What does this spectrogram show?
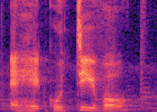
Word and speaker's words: ejecutivo: Plus, they've got those J sounds, which are like a throaty H.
